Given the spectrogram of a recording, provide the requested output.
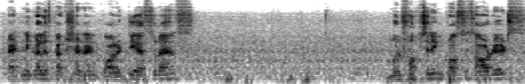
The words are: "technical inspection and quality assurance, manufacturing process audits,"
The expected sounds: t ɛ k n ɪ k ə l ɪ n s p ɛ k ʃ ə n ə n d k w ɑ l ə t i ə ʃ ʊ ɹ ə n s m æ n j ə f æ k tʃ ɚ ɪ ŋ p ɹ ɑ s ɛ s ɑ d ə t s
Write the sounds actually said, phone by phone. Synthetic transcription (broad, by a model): t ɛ k n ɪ k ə l ɪ n s p ɛ k ʃ ə n ə n d k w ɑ l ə t i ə s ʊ ɹ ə n s m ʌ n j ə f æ k tʃ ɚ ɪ ŋ p ɹ ɑ s ɛ s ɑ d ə t s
